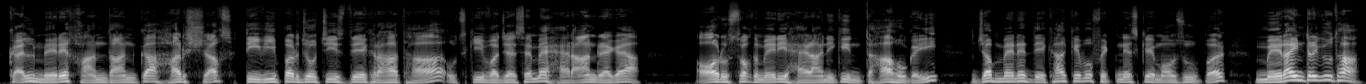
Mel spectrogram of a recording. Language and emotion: Urdu, surprised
